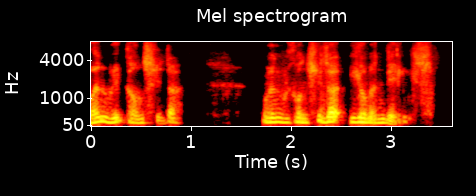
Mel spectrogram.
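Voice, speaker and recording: The voice has a dark, mellow tone, somewhat breathy, at a very slow pace, with a dry, close sound and no echo. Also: man. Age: 80s+. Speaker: obstetrician. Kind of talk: online lecture. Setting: video call. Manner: engaging.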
